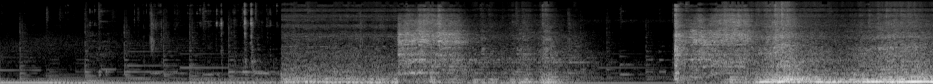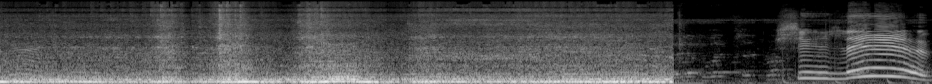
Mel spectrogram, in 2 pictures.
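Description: A 1968 Mercury Cougar cranks and fires up, then its V8 idles and revs loudly for several seconds before settling, with brief talk near the end.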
